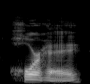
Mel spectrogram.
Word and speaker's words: Jorge: Mum and Lisa called me George, and everyone pronounced the name the Spanish way, Jorge.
